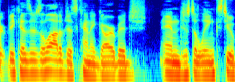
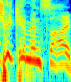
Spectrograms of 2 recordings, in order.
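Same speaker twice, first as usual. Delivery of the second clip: very high half-yell, pitched way up; 12 semitones higher than usual. Retelling the end of a video, the man to his wife: imitating someone yelling. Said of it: "kinda yelling".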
